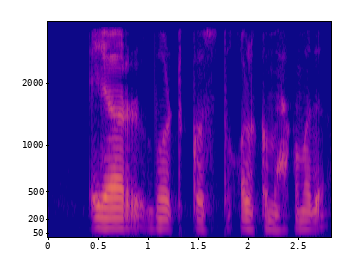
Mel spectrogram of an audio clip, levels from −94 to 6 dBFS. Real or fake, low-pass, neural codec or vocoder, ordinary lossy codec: real; 3.6 kHz; none; none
